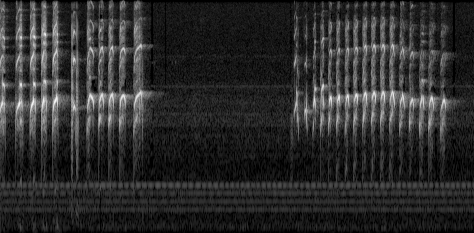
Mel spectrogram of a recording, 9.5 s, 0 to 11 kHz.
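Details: Early-morning osprey at the Hog Island nest, 13 August 2019, arriving at 5:37 am EDT. Gives two long bursts of rapid, shrill, whistled chirps, several per second, separated by roughly three seconds of quiet.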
